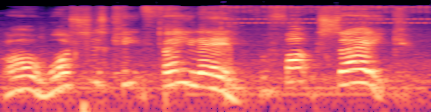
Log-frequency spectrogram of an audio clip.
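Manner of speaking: rising to a furious yell at the game; angry outburst. Real, not acted. Gamer raging at the failing game, furious yell.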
